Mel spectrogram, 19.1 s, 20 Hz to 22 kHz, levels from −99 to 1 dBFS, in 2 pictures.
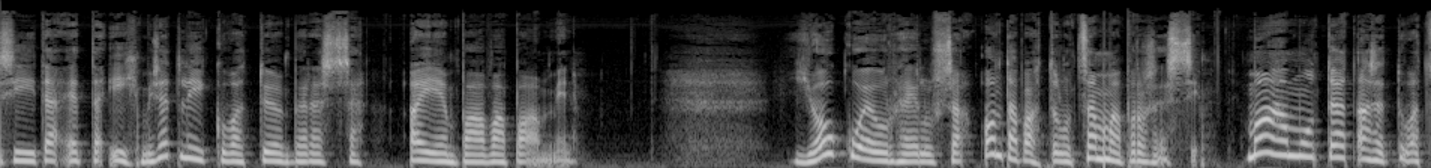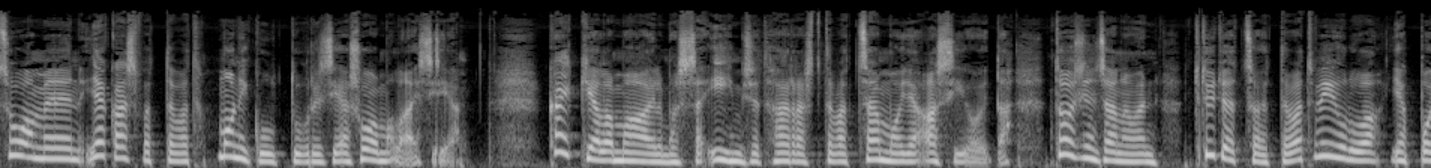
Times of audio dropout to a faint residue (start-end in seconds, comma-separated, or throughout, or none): none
